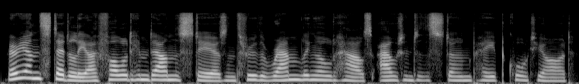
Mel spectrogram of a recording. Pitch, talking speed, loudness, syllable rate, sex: 195 Hz, 205 wpm, -17 LUFS, 5.7 syllables/s, female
